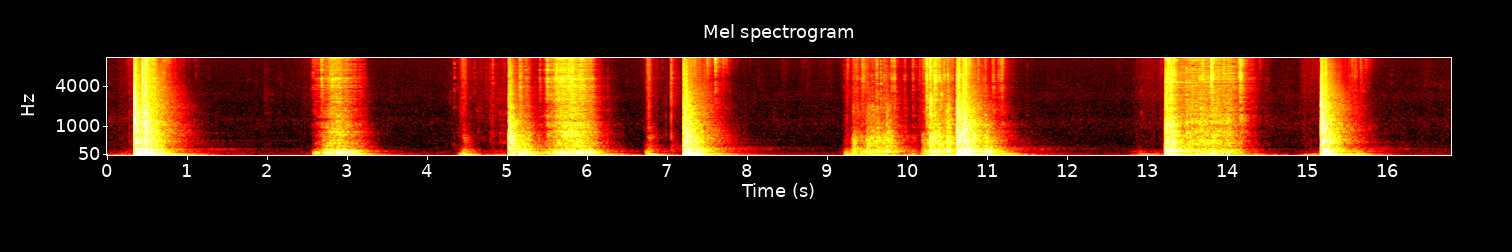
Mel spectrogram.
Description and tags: wheelbarrow put down on concrete floor metal hits impacts thuds and slide
recorded with Sony PCM-D50, Tascam DAP1 DAT with AT835 stereo mic, or Zoom H2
